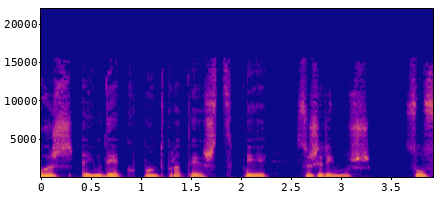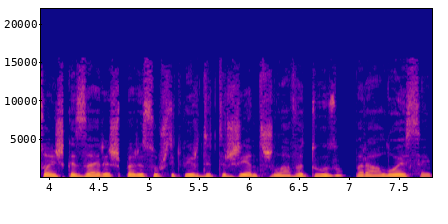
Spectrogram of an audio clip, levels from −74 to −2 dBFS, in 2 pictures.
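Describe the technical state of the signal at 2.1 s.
At about 2.06 s there's a quick blip from damaged data in the compressed stream: the decoder hits corrupt bytes, loses frame sync and searches for the next frame header.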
